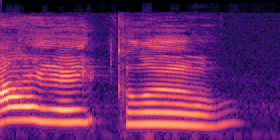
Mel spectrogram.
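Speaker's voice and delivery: put-on very high, loud, dopey little-kid voice. Answering a co-host who asks about the Ralph voice: Ralph voice. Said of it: "do you like my Ralph voice?".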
